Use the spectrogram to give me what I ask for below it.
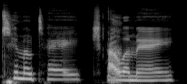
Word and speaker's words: Timothée Chalamet: Do you think Timothée Chalamet and Kylie? Thank you for using the correct pronunciation, because he will forever be a Victorian doll come to life.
